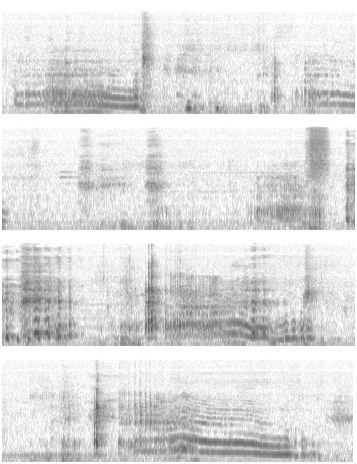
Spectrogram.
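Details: Bulldog making strange noises: drawn-out, whiny moaning sounds that rise and fall in pitch, coming in several bouts separated by brief snorts and sharp clicks, with a long wavering moan near the end.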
